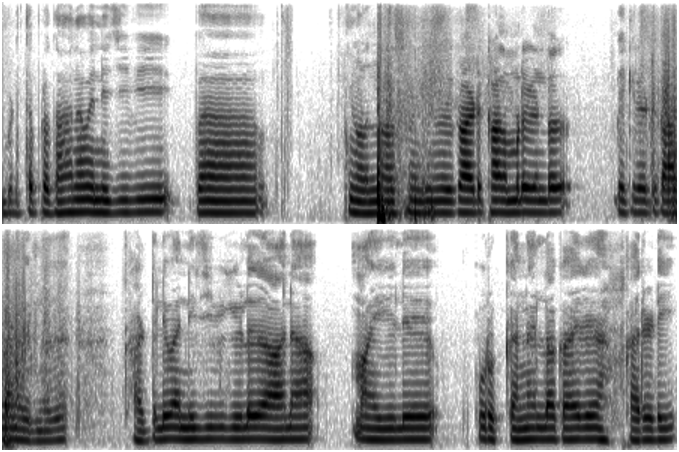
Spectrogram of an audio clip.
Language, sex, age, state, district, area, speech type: Malayalam, male, 18-30, Kerala, Wayanad, rural, spontaneous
